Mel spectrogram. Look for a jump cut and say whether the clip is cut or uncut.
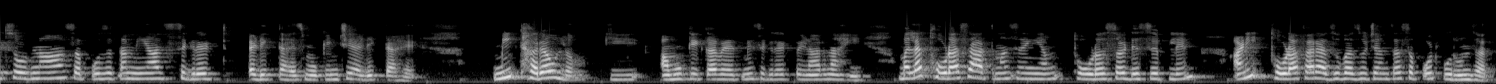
uncut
